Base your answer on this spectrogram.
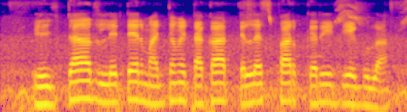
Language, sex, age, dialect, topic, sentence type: Bengali, male, 18-24, Jharkhandi, banking, statement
